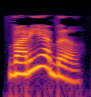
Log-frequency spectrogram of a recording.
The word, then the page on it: variabel: Indonesian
